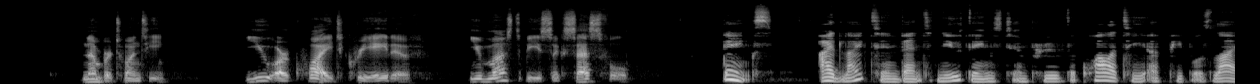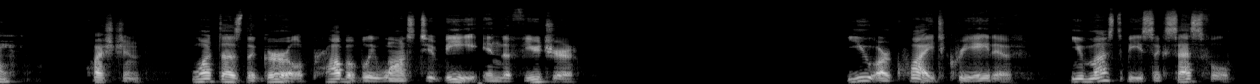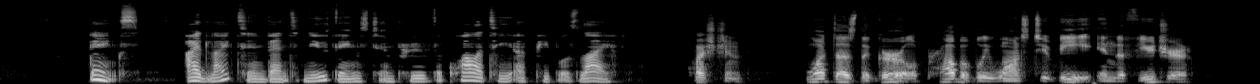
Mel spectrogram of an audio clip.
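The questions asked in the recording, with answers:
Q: What does the girl probably want to be in the future?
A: An inventor.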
